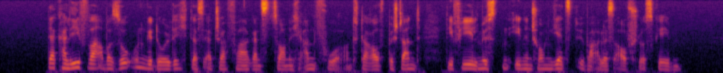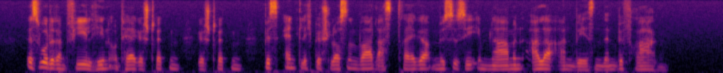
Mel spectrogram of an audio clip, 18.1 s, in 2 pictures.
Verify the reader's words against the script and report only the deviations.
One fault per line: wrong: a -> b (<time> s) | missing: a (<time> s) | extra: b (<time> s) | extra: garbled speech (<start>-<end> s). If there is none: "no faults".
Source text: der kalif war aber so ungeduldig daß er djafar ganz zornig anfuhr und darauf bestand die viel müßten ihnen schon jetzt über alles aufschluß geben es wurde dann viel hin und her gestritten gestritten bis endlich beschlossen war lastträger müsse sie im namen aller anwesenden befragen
no faults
